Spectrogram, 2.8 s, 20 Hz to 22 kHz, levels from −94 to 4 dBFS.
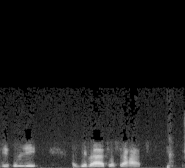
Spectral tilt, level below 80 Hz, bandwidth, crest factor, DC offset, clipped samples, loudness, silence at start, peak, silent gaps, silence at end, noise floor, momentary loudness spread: -6.5 dB/octave; -58 dBFS; 7.4 kHz; 20 dB; under 0.1%; under 0.1%; -21 LUFS; 0.05 s; -2 dBFS; none; 0.2 s; -54 dBFS; 21 LU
